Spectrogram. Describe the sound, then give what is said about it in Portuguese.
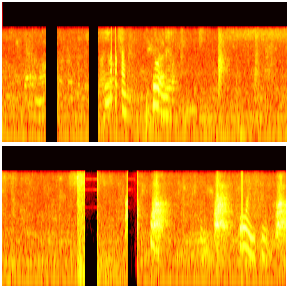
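A dog barks in several sharp, uneven bursts, with a muffled, narrow sound like it is coming over a phone line, and voices can be heard between the barks. “Deixa eu falar, se a gente não botasse o serviço com esse cachorro, eu tinha morrido.”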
